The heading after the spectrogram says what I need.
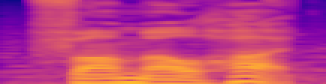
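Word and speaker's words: Fomalhaut: hut b which orbits the star fumblehut pronounced femmel hut and is arabic for mouth of the fish was found by university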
